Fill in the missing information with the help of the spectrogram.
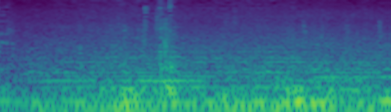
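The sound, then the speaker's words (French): A car window slides open with a short mechanical whir over the steady low rumble of an idling engine, as a driver stopped at a red light opens the window. “à un feu rouge, ouvre sa fenêtre et, d'un geste, lance son paquet dans la fenêtre ouverte de la voiture qui stationne à côté, conduite bien sûr par un agent de la CIA.”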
